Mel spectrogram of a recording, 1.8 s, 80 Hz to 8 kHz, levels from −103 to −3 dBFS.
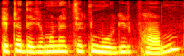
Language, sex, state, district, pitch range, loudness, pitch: Bengali, female, West Bengal, Cooch Behar, 240-275 Hz, -14 LUFS, 260 Hz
